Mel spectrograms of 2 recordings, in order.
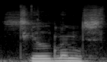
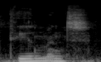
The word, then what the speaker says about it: Thielemans: I also heard something like Toots Thielemans, the harmonica player. Is that how you say his name? Toots Thielemans. – Thielemans.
